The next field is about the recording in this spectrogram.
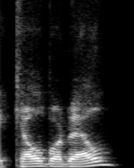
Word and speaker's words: Quel Bordel: So I found out that you were recently in a band called, if I say this right correctly, Quel, Bordel.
